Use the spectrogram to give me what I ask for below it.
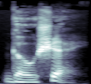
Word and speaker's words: Gautier: that shared his name, and both were pronounced Gocha.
